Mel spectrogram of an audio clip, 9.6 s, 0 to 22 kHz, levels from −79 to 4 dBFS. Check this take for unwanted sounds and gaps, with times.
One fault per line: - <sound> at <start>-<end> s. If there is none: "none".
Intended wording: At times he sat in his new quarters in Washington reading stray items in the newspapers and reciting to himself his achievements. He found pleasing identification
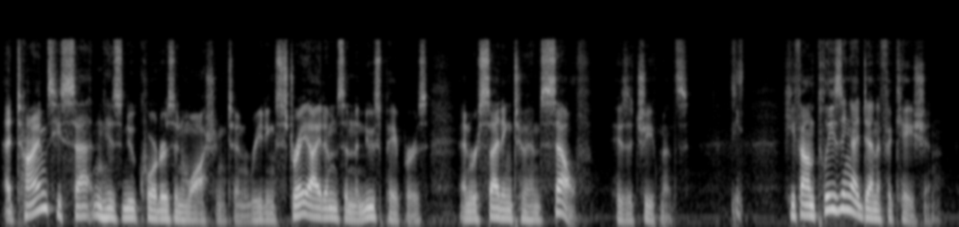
- laugh at 7.3-7.4 s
